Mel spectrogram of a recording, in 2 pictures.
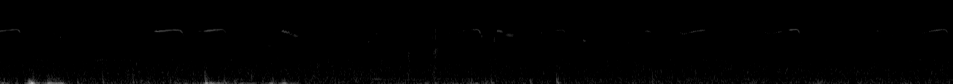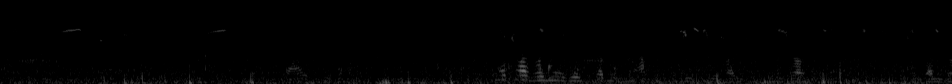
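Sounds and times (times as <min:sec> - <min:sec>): low thumps: 0:00.0 - 0:00.7
songbird chirping: 0:00.0 - 0:19.0.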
